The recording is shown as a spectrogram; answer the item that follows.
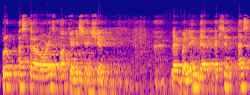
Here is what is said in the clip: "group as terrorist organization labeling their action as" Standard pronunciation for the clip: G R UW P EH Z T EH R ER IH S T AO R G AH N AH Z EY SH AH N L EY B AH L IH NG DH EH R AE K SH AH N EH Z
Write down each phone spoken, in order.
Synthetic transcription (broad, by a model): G R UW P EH S T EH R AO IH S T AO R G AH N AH S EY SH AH N L EY B AH L IH NG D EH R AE K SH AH N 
